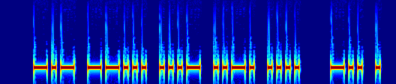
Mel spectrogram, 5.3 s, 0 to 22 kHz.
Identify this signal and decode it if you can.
Morse code, heard as a keyed tone, about 20 wpm, 700 Hz. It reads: K7VFH DE
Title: USA Callsign DE Callsign - 5 Characters - 20wpm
